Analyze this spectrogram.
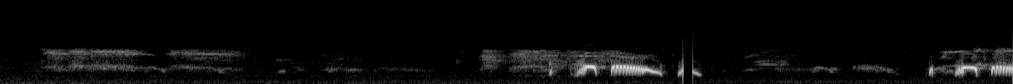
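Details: Decoy spotted dove cooing to lure wild doves: a loud phrase of low, rounded coos ending in a long falling note, a sharp click, then the phrase starting again, with soft chirps from other birds between.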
